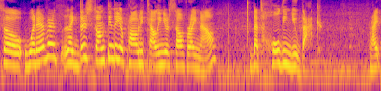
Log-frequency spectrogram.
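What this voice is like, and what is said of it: Speaks English with an accent. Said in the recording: “I'm making videos all in English with my accent and everything ... I took an accent reduction class ... oh, I have an accent”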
